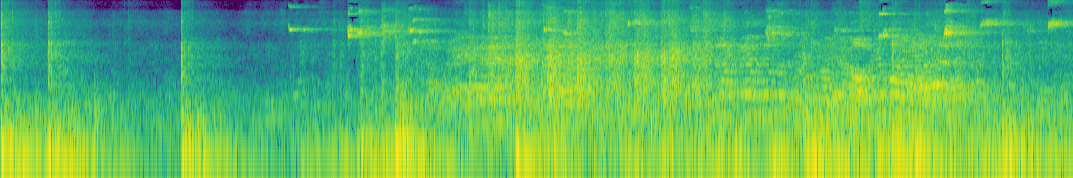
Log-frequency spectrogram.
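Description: A basketball bounced a few times on a hardwood gym floor, then a sharp knock as the free throw is shot. After that come short high sneaker squeaks on the court and a crowd's voices, growing louder.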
